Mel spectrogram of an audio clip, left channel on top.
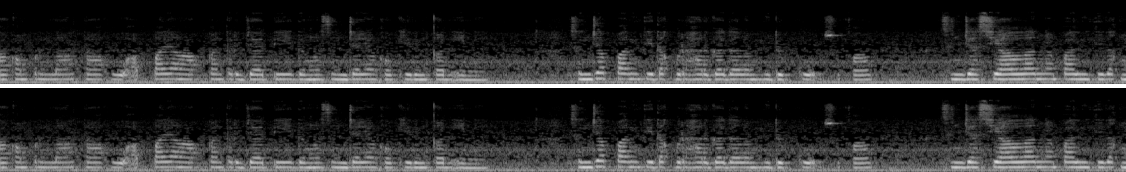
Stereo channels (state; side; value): identical; both; correlation 1.00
